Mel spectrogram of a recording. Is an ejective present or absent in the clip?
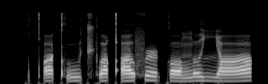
present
